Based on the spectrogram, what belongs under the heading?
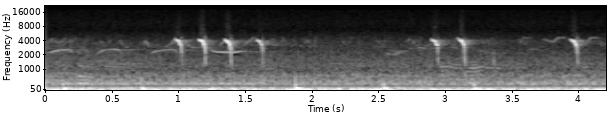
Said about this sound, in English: I think I hear a wild bird again. Stop. Yes, I see a wild crossbill. It appears to be a small race male. And another bird with it.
